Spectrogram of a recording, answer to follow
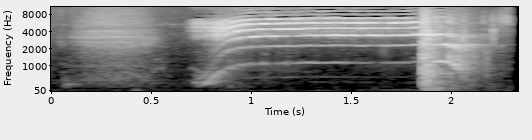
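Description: A high, drawn-out cry that rises at its start and then holds on one pitch for about a second, cut off by a sharp thump near the end.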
